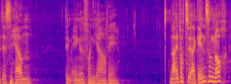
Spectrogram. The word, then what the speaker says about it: Jahwe: Im Hebräischen steht dann in der Bibel JHWH, was Jahwe ausgesprochen wird.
